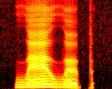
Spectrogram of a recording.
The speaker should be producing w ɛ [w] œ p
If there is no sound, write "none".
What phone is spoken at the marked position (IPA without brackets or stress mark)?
w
